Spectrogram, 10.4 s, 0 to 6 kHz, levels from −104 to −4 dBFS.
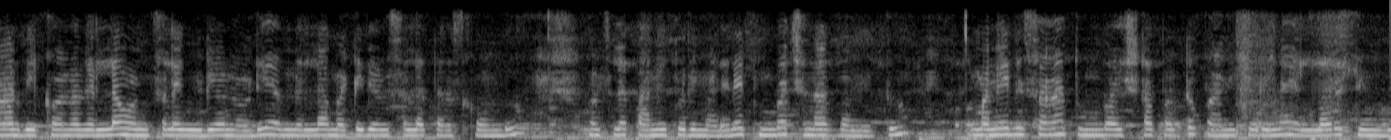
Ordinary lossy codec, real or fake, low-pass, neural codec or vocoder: none; fake; 5.4 kHz; codec, 44.1 kHz, 7.8 kbps, Pupu-Codec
